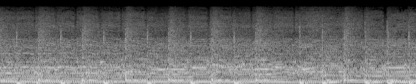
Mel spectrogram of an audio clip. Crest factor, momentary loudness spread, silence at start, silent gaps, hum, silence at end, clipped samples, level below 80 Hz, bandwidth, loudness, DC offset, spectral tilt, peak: 12 dB; 1 LU; 0 s; none; none; 0 s; under 0.1%; -22 dBFS; 16 kHz; -14 LUFS; under 0.1%; -5.5 dB/octave; -2 dBFS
